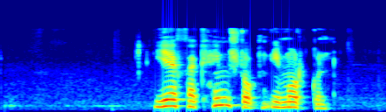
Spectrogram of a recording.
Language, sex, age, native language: Icelandic, female, 30-39, Icelandic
